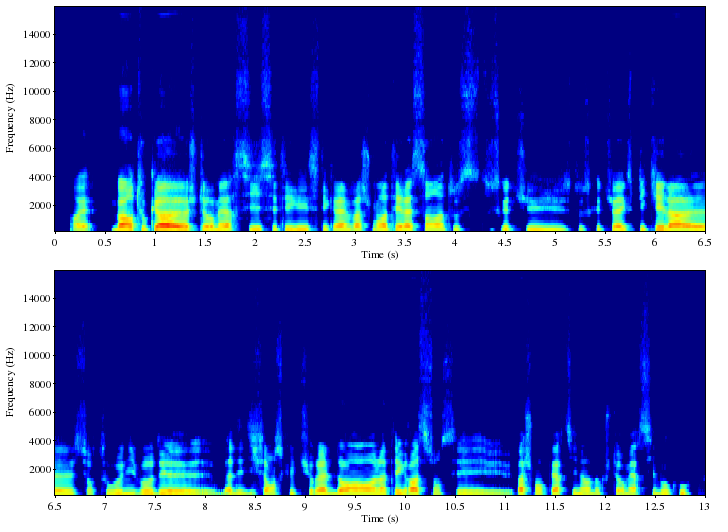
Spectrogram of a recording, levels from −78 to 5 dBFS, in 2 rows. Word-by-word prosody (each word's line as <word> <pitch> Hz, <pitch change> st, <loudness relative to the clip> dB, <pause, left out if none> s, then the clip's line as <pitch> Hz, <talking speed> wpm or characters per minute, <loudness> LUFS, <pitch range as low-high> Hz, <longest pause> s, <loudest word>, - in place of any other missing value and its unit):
Ouais. -, -, -3 dB, 0.2 s
Bah, 105 Hz, -, +7 dB
en 115 Hz, -, +7 dB
tout 135 Hz, +3 st, -6 dB
cas, 145 Hz, -5 st, +10 dB
heu, -, -, +2 dB
je 125 Hz, -, -12 dB
te 120 Hz, -, -7 dB
remercie. 120 Hz, +6 st, -1 dB
C'était 105 Hz, -, -5 dB
c'était 100 Hz, -2 st, -12 dB
quand 110 Hz, -, -2 dB
même 120 Hz, +1 st, +1 dB
vachement 110 Hz, +4 st, -2 dB
intéressant, 120 Hz, +5 st, 0 dB
hein, 150 Hz, -, -1 dB
tout 145 Hz, -7 st, -12 dB
ce 110 Hz, -, -22 dB
tout 125 Hz, -, -26 dB
ce -, -, -24 dB
que 115 Hz, -, -5 dB
tu 100 Hz, -3 st, -7 dB
tout -, -, -15 dB
ce 105 Hz, -, -21 dB
que 105 Hz, -, -12 dB
tu 105 Hz, +1 st, -8 dB
as 100 Hz, -, +4 dB
expliqué 105 Hz, +5 st, -3 dB
là. 135 Hz, 0 st, +5 dB
Heu, 95 Hz, -1 st, 0 dB
surtout 100 Hz, +6 st, -12 dB
au 120 Hz, -3 st, -2 dB
niveau 105 Hz, +5 st, -3 dB
de, 85 Hz, -5 st, -3 dB
bah, -, -, -4 dB
des 90 Hz, 0 st, -6 dB
différences 90 Hz, +3 st, -6 dB
culturelles 120 Hz, 0 st, -2 dB
dans 95 Hz, 0 st, +3 dB
l'intégration. 95 Hz, +5 st, -1 dB
C'est 80 Hz, -, -9 dB
vachement 100 Hz, +3 st, -1 dB
pertinent, 100 Hz, +3 st, -3 dB
donc 100 Hz, -1 st, -10 dB
je -, -, -30 dB
te -, -, -7 dB
remercie 90 Hz, +2 st, -6 dB
beaucoup. 95 Hz, +5 st, -7 dB
105 Hz, 220 wpm, -24 LUFS, 95-120 Hz, 0.2 s, cas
